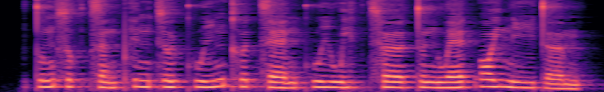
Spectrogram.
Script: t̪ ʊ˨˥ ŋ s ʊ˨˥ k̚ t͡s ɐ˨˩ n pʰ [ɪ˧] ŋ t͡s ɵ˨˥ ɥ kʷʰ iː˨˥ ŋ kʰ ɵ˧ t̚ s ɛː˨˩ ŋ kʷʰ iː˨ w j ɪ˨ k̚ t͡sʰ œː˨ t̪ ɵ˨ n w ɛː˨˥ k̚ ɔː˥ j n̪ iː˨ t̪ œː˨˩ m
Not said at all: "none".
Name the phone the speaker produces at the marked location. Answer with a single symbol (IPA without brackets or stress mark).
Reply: ɪ˧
